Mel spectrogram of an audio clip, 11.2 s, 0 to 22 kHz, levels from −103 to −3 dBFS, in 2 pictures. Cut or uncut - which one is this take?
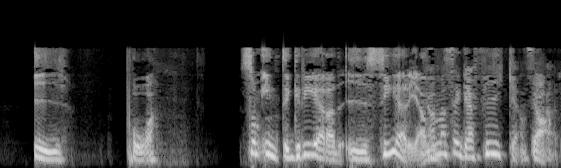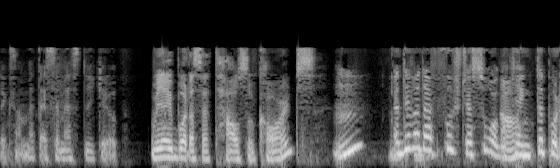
uncut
